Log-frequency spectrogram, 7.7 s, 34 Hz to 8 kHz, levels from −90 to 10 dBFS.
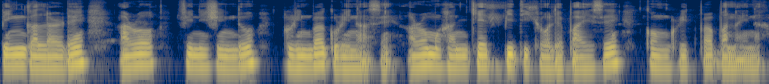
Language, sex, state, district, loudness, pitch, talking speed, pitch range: Nagamese, male, Nagaland, Kohima, -18 LUFS, 110 Hz, 155 wpm, 105-120 Hz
